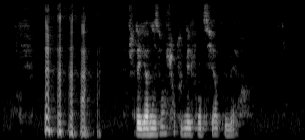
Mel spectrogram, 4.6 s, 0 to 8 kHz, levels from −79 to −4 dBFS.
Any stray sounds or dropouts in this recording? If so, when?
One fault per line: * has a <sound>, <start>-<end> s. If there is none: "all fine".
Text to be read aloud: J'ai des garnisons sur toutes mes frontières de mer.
* has a laugh, 0.7-1.5 s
